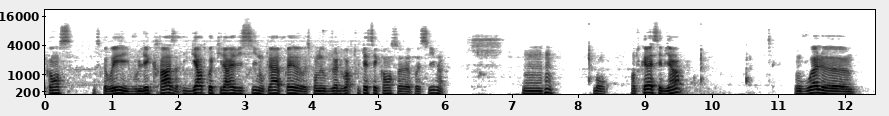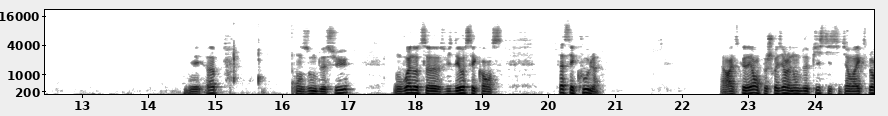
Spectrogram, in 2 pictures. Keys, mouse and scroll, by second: 0.0-7.3 drag, 8.1 middle click, 9.1-9.8 scroll up 5, 9.8-11.3 middle drag, 11.3-12.3 scroll up 1, 12.3-12.6 scroll down 1, 12.6 scroll up 2, 13.1 scroll down 3, 13.5-13.9 scroll up 3, 13.9-15.3 scroll down 4, 15.3 middle click, 16.1 KP_Decimal, 17.1-19.6 scroll up 4, 24.5 click.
